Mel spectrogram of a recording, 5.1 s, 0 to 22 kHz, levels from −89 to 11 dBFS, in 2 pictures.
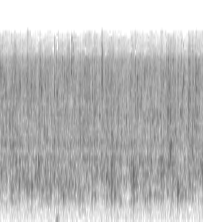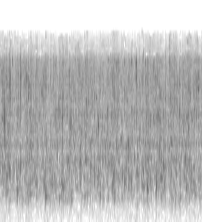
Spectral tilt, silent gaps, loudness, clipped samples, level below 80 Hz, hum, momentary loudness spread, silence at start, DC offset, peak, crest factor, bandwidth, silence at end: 3.5 dB/octave; none; -30 LUFS; under 0.1%; -78 dBFS; none; 3 LU; 0 s; under 0.1%; -6 dBFS; 26 dB; 12.5 kHz; 0 s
